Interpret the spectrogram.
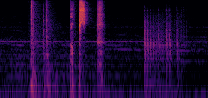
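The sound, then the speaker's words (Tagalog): A closed bedroom door being opened: a few sharp clicks and knocks from the handle and latch, then a short rattling scrape as it swings, with no voices. “Buksan ko na lang tong pinto.”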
